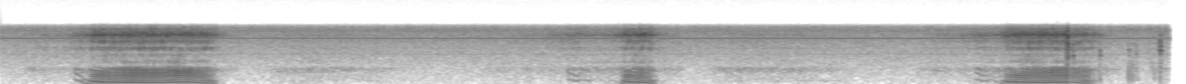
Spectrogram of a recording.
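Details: Sleeping person at Keekoroke: three rattling snores over about eight seconds, one short and two longer, with quiet breathing between and a steady faint hum in the room; snoring.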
